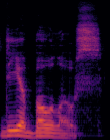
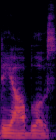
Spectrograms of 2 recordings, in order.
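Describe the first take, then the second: First: The name is said with four syllables. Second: The name is said with three syllables. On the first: The speaker calls it right. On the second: The speaker calls it wrong. "I was wrong, not Diablos"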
